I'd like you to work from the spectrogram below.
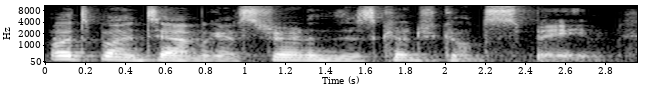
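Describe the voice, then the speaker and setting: A man's medium-pitched voice with lively intonation at a fairly quick pace, in audible room echo. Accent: American. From West Texas. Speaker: gaming streamer. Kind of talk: casual chat while gaming.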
